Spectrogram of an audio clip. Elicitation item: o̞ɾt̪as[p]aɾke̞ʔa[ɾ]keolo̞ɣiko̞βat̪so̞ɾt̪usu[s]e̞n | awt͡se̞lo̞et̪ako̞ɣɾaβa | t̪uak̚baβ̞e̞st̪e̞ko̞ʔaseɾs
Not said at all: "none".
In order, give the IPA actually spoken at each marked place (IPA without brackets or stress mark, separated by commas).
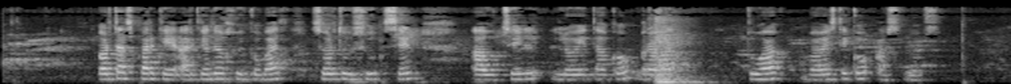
p, ɾ, s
